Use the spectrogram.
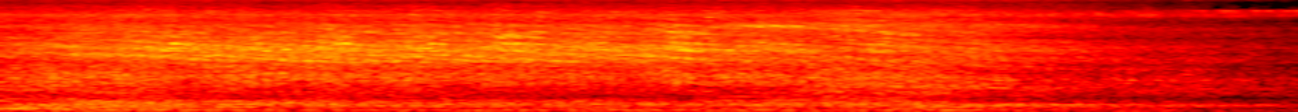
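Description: A French TGV high-speed train rushes past close by, a loud sustained roar of wheels and air that holds steady and then slowly fades toward the end.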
